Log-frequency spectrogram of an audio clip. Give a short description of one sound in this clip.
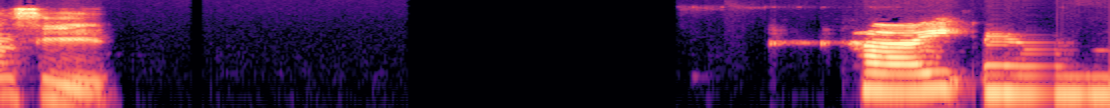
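A woman speaks clearly over an online call.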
